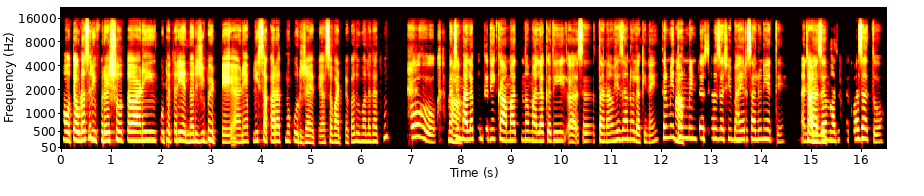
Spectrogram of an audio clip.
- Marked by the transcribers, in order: in English: "रिफ्रेश"
- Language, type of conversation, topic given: Marathi, podcast, कुटुंबीयांशी किंवा मित्रांशी बोलून तू तणाव कसा कमी करतोस?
